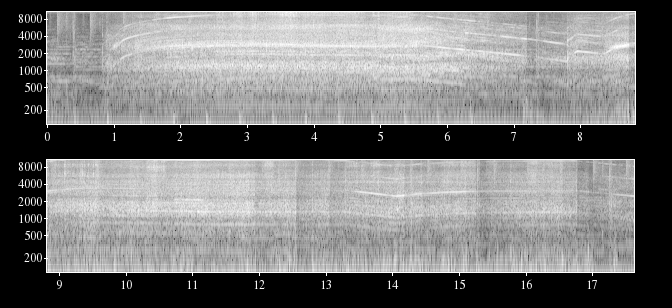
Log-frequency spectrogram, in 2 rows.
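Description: Polishing a Kawasaki Z750 motorcycle mag wheel in a garage with a power tool, a loud whining, rising and falling grinding drone with shifting pitch as the tool works the metal.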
